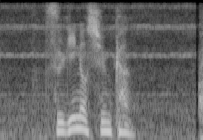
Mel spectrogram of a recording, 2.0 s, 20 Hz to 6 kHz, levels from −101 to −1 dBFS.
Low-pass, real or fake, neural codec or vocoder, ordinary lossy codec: 5.4 kHz; fake; autoencoder, 48 kHz, 128 numbers a frame, DAC-VAE, trained on Japanese speech; none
